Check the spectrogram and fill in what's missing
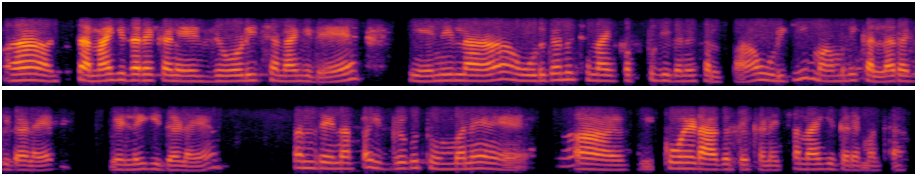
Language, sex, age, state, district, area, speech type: Kannada, female, 18-30, Karnataka, Mandya, rural, conversation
